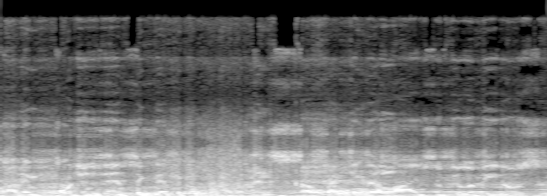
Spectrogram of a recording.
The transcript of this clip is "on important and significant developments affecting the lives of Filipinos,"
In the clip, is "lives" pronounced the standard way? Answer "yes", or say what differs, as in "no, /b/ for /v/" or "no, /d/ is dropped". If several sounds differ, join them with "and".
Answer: yes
